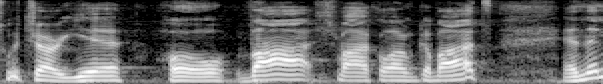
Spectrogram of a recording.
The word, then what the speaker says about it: Yehovah: Like that's just the facts we can all agree on concerning the vowel shvach olam kamatz, which are Yehovah shvach olam kamatz.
